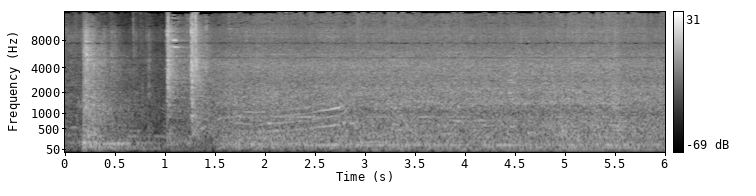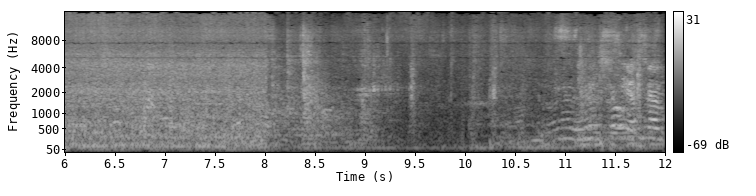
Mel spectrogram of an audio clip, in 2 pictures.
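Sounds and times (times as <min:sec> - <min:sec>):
lift mechanical hum and rumble: 0:00.1 - 0:09.3.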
